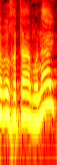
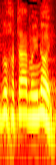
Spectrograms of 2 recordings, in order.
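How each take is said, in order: First: עמוני with an open "ay" ending. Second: עמינוי with an "oy" ending. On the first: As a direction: say עמוני ending in "nay", not "noy". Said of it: "מי שאומר". (עמוני בהגייה ספרדית, בסיומת "נַי") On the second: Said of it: "צריכים כולנו לשת-, לשנות ולהגיד". (עמינוי בהגייה אשכנזית, בסיומת "וֹי") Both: Shown as a demonstration.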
